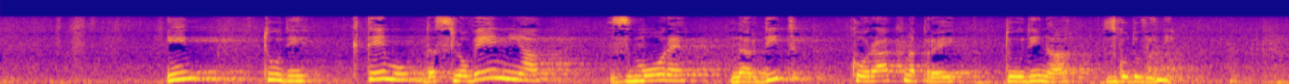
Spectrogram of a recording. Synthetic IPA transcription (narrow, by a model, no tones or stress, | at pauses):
int̪uːd̪i | kt̪eːmud̪aslɔʋeːnija | zmoːɾɛnaɾd̪it̪ | kɔɾaknapɾɛjt̪uːd̪inazɡɔd̪ɔʋiːni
